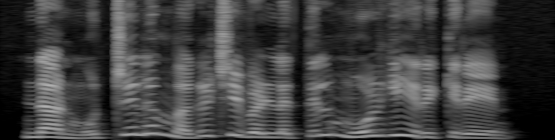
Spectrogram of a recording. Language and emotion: Tamil, happy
